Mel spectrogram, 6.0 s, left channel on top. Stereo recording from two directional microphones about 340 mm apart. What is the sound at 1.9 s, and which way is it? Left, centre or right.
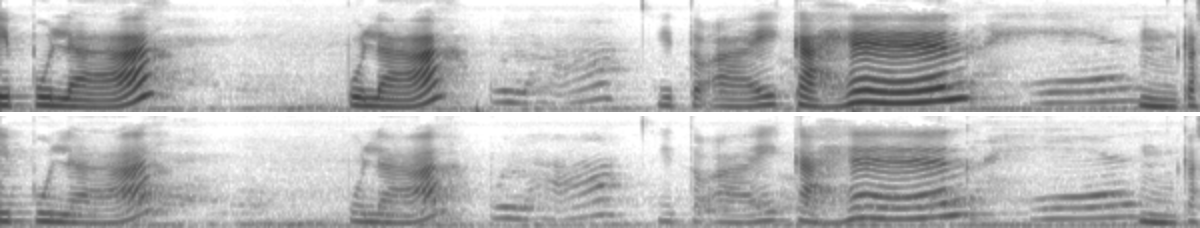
A woman's voice, centre.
